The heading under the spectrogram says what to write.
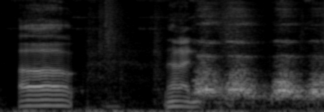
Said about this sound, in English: Hold on, we have dog. We have dog.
